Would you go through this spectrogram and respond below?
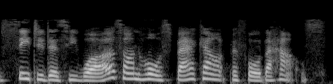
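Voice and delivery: ordinary delivery, nothing marked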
